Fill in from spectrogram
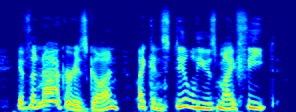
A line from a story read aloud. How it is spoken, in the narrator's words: cried Pinocchio, blind with rage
